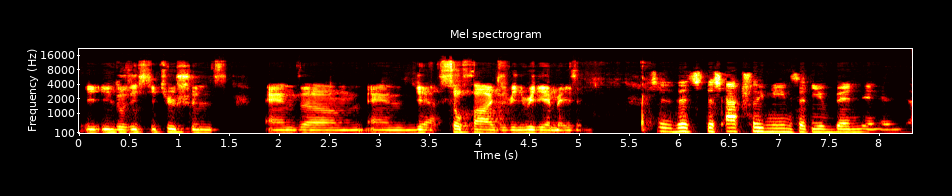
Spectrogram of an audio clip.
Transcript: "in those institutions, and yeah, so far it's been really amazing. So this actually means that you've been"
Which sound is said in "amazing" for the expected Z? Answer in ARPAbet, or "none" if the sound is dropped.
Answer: Z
